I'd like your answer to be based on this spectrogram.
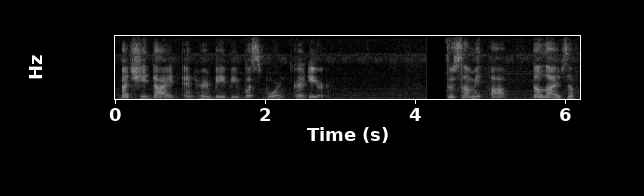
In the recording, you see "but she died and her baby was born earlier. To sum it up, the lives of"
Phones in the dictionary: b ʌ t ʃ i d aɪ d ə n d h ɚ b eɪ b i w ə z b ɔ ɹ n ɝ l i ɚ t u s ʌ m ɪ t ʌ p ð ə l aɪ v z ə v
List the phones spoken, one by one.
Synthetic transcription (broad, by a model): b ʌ t ʃ i d aɪ d ə n d h ɚ b eɪ b i w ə s b ɔ ɹ n ɝ l i ɚ t u s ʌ m ɪ t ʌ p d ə l aɪ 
